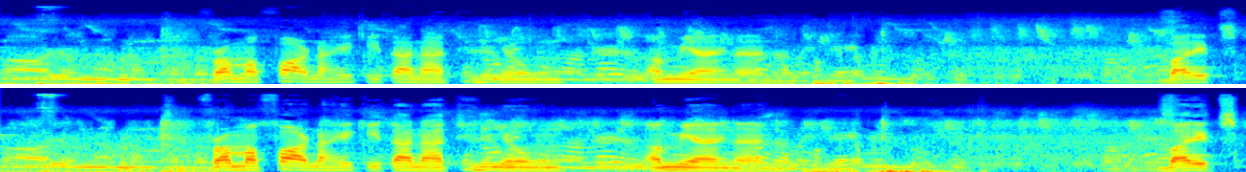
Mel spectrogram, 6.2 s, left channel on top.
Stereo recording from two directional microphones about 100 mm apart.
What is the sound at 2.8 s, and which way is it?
Speech, 40° right (ahead or behind).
